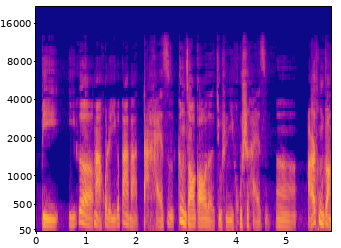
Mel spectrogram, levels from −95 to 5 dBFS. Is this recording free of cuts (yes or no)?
no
